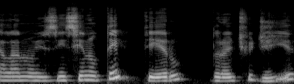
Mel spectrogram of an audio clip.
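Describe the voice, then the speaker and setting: This woman's voice sits at a medium pitch, with ordinary pitch variation and a moderate pace. The recording is very clean, with a silent background. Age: 60s. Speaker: shaman teacher. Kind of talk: interview. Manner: halting.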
